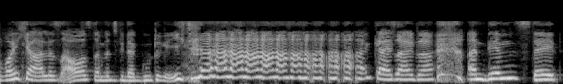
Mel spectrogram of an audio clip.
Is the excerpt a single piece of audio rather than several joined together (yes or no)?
no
